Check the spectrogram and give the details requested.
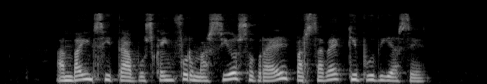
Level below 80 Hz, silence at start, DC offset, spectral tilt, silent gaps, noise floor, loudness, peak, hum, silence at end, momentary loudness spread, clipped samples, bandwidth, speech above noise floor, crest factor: -66 dBFS; 0.55 s; under 0.1%; -5 dB/octave; none; -69 dBFS; -25 LUFS; -10 dBFS; none; 0.65 s; 7 LU; under 0.1%; 11.5 kHz; 45 dB; 16 dB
